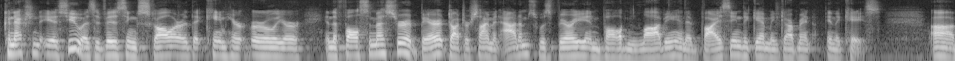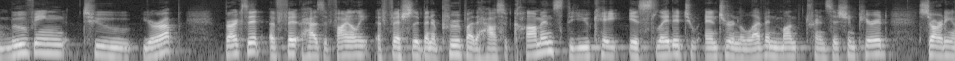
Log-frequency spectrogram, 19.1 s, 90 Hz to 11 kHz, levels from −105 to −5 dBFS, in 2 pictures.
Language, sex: English, male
